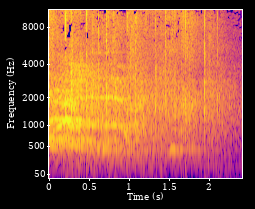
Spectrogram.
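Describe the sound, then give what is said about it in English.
A crowd cheers and claps, voices whooping over a dense patter of applause that gradually fades over a couple of seconds. “We, okay, proper cheer.”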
